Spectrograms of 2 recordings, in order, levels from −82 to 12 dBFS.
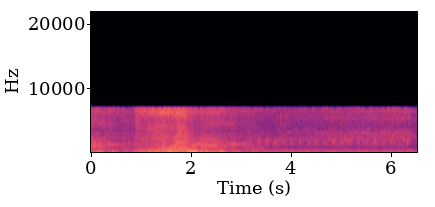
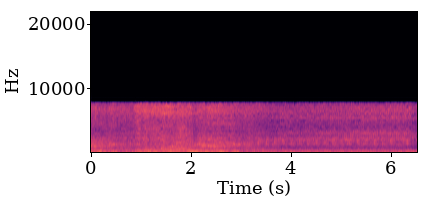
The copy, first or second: second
